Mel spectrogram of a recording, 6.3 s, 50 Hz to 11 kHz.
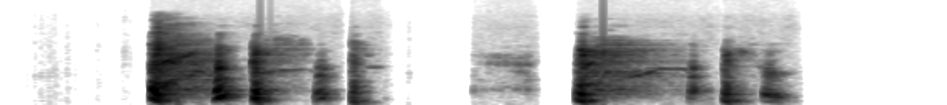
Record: {"cough_length": "6.3 s", "cough_amplitude": 3478, "cough_signal_mean_std_ratio": 0.26, "survey_phase": "beta (2021-08-13 to 2022-03-07)", "age": "45-64", "gender": "Male", "wearing_mask": "No", "symptom_cough_any": true, "symptom_new_continuous_cough": true, "symptom_runny_or_blocked_nose": true, "symptom_fatigue": true, "symptom_headache": true, "symptom_change_to_sense_of_smell_or_taste": true, "symptom_onset": "5 days", "smoker_status": "Never smoked", "respiratory_condition_asthma": false, "respiratory_condition_other": false, "recruitment_source": "Test and Trace", "submission_delay": "2 days", "covid_test_result": "Positive", "covid_test_method": "RT-qPCR"}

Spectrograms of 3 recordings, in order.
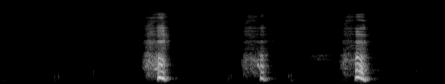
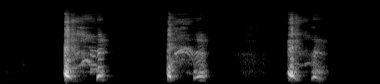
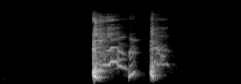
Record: {"exhalation_length": "4.5 s", "exhalation_amplitude": 23579, "exhalation_signal_mean_std_ratio": 0.21, "three_cough_length": "3.8 s", "three_cough_amplitude": 31826, "three_cough_signal_mean_std_ratio": 0.29, "cough_length": "2.4 s", "cough_amplitude": 32768, "cough_signal_mean_std_ratio": 0.3, "survey_phase": "beta (2021-08-13 to 2022-03-07)", "age": "45-64", "gender": "Female", "wearing_mask": "No", "symptom_none": true, "smoker_status": "Never smoked", "respiratory_condition_asthma": false, "respiratory_condition_other": false, "recruitment_source": "REACT", "submission_delay": "1 day", "covid_test_result": "Negative", "covid_test_method": "RT-qPCR", "influenza_a_test_result": "Negative", "influenza_b_test_result": "Negative"}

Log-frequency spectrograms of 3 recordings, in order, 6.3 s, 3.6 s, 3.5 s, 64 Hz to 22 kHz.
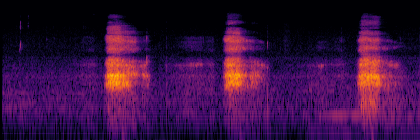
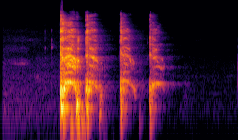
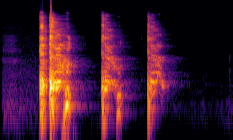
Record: {"exhalation_length": "6.3 s", "exhalation_amplitude": 6778, "exhalation_signal_mean_std_ratio": 0.36, "cough_length": "3.6 s", "cough_amplitude": 31061, "cough_signal_mean_std_ratio": 0.3, "three_cough_length": "3.5 s", "three_cough_amplitude": 32768, "three_cough_signal_mean_std_ratio": 0.29, "survey_phase": "alpha (2021-03-01 to 2021-08-12)", "age": "65+", "gender": "Female", "wearing_mask": "No", "symptom_none": true, "smoker_status": "Ex-smoker", "respiratory_condition_asthma": false, "respiratory_condition_other": false, "recruitment_source": "REACT", "submission_delay": "2 days", "covid_test_result": "Negative", "covid_test_method": "RT-qPCR"}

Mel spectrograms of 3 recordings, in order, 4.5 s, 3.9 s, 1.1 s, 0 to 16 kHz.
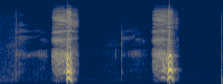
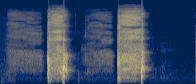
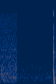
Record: {"exhalation_length": "4.5 s", "exhalation_amplitude": 29204, "exhalation_signal_mean_std_ratio": 0.22, "three_cough_length": "3.9 s", "three_cough_amplitude": 29204, "three_cough_signal_mean_std_ratio": 0.37, "cough_length": "1.1 s", "cough_amplitude": 432, "cough_signal_mean_std_ratio": 0.38, "survey_phase": "beta (2021-08-13 to 2022-03-07)", "age": "65+", "gender": "Female", "wearing_mask": "No", "symptom_runny_or_blocked_nose": true, "smoker_status": "Never smoked", "respiratory_condition_asthma": true, "respiratory_condition_other": false, "recruitment_source": "Test and Trace", "submission_delay": "2 days", "covid_test_result": "Positive", "covid_test_method": "RT-qPCR", "covid_ct_value": 27.9, "covid_ct_gene": "ORF1ab gene", "covid_ct_mean": 28.9, "covid_viral_load": "340 copies/ml", "covid_viral_load_category": "Minimal viral load (< 10K copies/ml)"}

